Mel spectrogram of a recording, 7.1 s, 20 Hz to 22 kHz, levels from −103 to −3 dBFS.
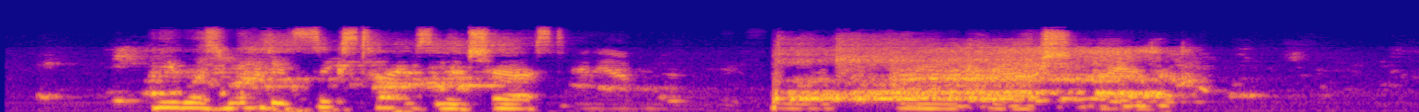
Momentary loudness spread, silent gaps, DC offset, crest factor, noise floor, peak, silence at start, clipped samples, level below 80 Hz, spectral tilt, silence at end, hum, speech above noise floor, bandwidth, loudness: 16 LU; none; under 0.1%; 16 dB; -59 dBFS; -4 dBFS; 0.2 s; under 0.1%; -48 dBFS; -4 dB/octave; 0.8 s; none; 40 dB; 8.4 kHz; -18 LUFS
